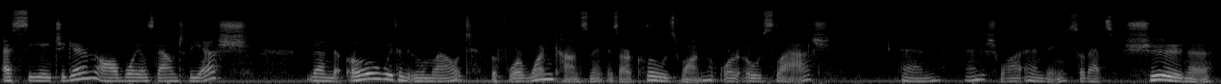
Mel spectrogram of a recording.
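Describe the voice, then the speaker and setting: A woman teaching lyric diction, slowly spelling out letters and sounds one by one. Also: deep voice, lively intonation, gravelly, dark tone, a little hiss or hum. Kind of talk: online diction lesson.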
